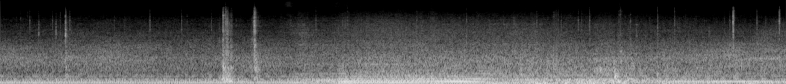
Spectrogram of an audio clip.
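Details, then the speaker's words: Jeep CJ7 with newly built 4.6 stroker and Mopar MPI kit, break-in first test drive on the road; steady deep drone rising smoothly with throttle, no knocks or misses; runs healthy. "I'll probably shoot a quick vid of the ride back to the house just so y'all can hear it run."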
